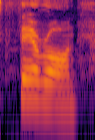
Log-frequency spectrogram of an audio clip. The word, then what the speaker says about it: Theron: It's Theron. Everyone always says Theron. Okay. – I know. – Charlize Theron.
